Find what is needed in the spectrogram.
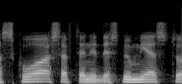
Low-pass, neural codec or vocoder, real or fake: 7.2 kHz; codec, 16 kHz, 0.5 kbps, X-Codec, HuBERT features, trained on LibriSpeech; fake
